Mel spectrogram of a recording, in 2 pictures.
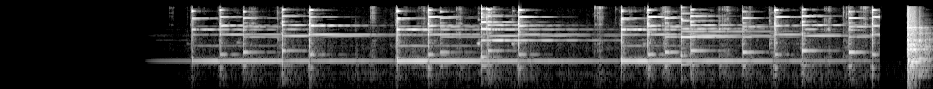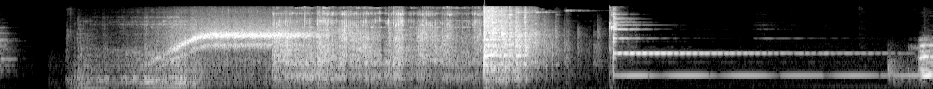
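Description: A quick run of struck, bell-like metallic chimes, then a table saw spinning up with a rising whine and running, with a brief loud burst near the end of the run. A steady held tone follows.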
